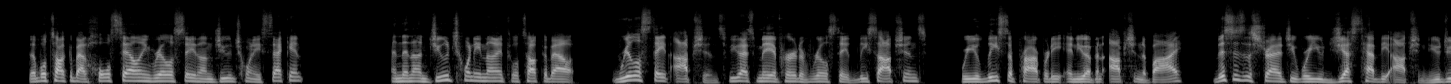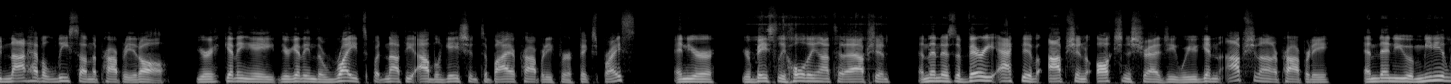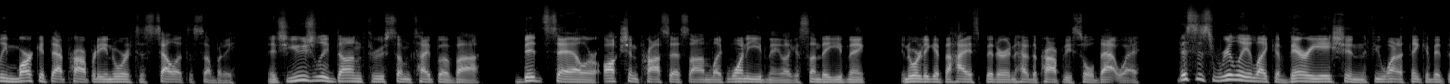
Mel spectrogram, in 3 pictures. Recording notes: This was a live class recorded.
